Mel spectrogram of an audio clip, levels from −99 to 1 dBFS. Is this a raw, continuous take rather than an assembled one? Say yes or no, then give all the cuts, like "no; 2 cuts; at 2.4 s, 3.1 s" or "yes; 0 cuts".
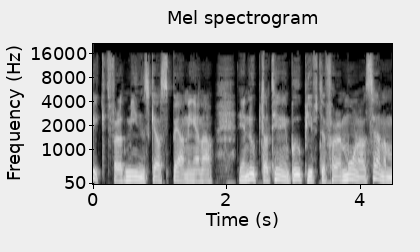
no; 1 cut; at 2.1 s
